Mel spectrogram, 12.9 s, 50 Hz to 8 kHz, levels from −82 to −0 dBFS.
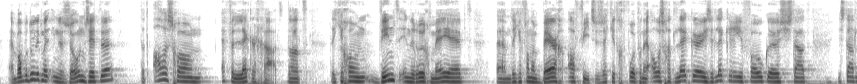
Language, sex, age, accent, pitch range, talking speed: Dutch, male, 20-39, Dutch, 125-155 Hz, 250 wpm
